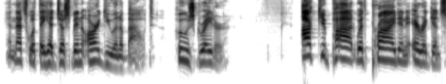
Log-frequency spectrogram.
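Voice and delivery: soft, hushed, gentle sermon close; quiet tender preaching. Acted. Preacher softly telling the congregation to just wash their feet.

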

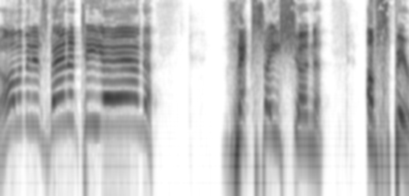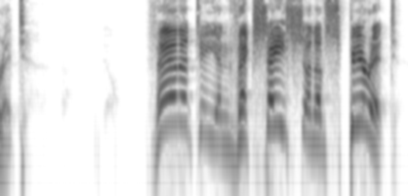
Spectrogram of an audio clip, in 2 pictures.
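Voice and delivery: loud, high, slow preaching cry; full-force preaching. Acted. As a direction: drive the verse home.

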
